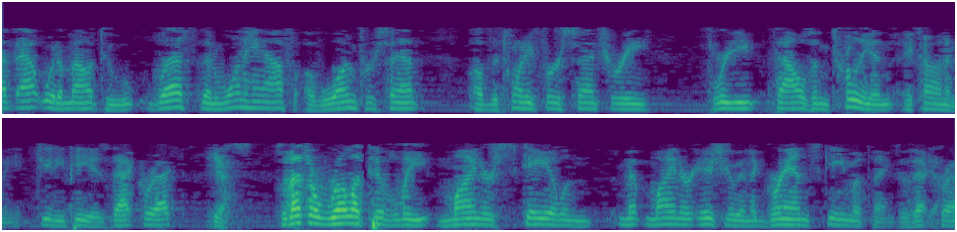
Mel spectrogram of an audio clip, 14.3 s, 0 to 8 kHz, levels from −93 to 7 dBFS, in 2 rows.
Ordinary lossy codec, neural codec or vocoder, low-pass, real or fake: AAC, 16 kbps; none; 7.2 kHz; real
